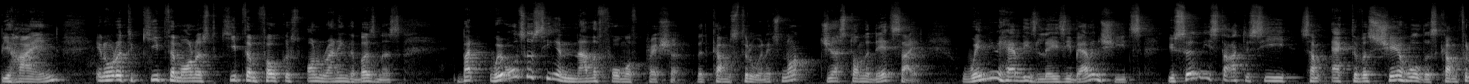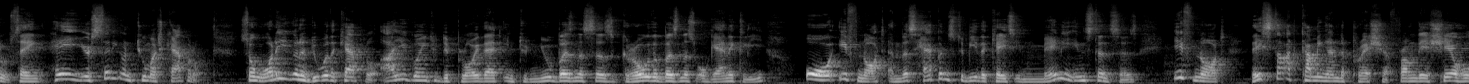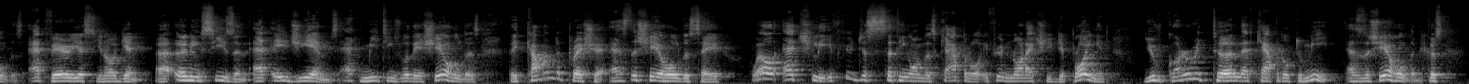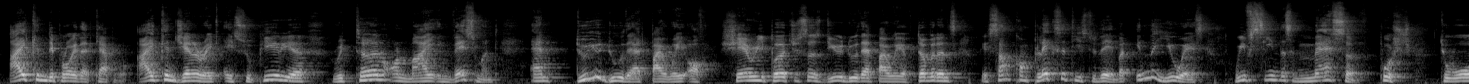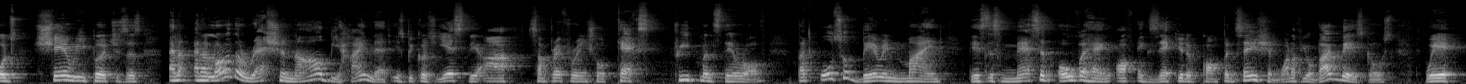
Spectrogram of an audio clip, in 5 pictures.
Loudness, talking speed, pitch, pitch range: -26 LUFS, 195 wpm, 160 Hz, 140-190 Hz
